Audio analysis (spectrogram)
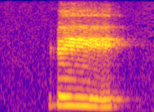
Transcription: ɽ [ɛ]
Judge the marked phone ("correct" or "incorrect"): incorrect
